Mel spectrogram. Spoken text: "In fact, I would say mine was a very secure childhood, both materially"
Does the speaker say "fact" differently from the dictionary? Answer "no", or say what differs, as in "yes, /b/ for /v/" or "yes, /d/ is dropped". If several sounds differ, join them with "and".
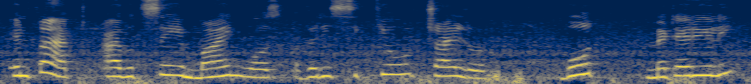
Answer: no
